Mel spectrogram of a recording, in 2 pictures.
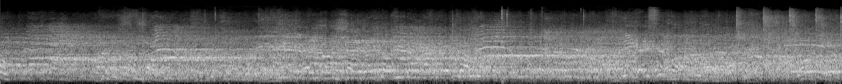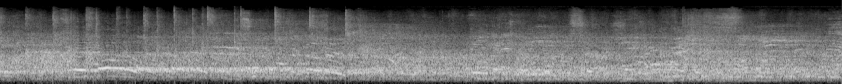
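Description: Young players shout across an echoing sports hall.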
